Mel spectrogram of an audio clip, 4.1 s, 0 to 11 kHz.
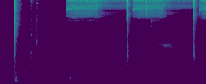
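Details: Maxim M5-50 electric fence energizer after repair and adjustment. Sharp single clicks about every 1.3 seconds over a faint hiss, pulsing as it should.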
